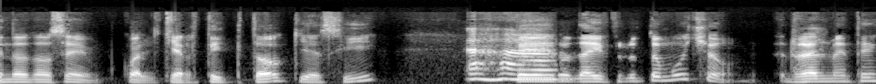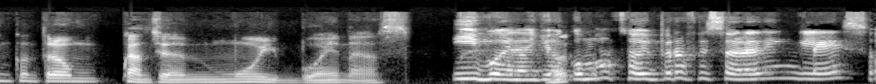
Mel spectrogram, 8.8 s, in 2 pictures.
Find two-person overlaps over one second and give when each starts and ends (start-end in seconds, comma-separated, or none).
none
